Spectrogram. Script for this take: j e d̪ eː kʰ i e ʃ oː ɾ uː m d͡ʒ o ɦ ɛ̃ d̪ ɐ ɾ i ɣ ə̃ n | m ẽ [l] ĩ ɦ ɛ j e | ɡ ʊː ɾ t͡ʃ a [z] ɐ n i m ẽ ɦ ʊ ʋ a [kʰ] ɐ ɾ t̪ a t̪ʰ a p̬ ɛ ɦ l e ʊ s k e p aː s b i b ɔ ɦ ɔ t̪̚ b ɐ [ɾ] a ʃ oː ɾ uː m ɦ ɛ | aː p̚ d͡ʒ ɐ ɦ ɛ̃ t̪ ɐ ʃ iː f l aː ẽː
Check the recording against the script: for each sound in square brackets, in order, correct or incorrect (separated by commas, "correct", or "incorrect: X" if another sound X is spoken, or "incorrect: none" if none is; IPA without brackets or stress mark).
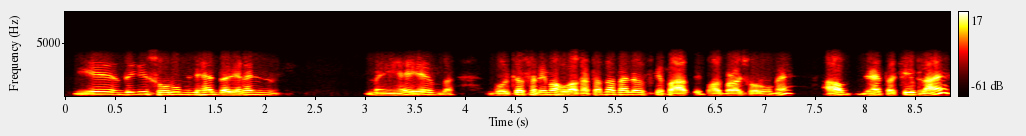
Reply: incorrect: none, incorrect: s, incorrect: k, incorrect: ɽ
